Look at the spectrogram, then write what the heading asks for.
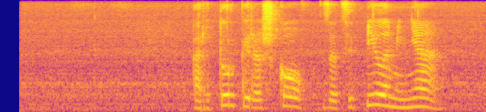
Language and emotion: Russian, positive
